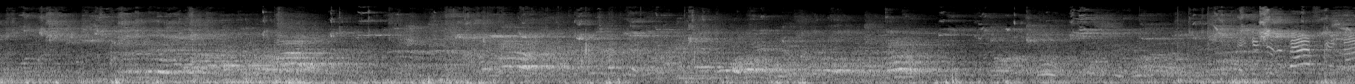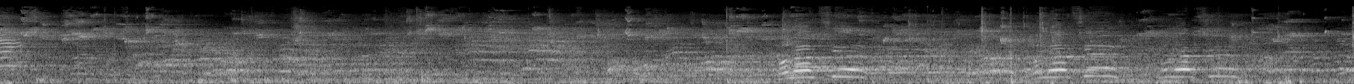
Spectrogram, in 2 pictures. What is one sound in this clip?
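Young men call out to each other during play.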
